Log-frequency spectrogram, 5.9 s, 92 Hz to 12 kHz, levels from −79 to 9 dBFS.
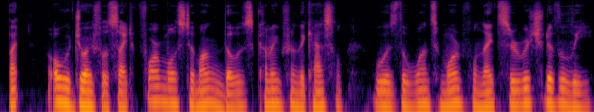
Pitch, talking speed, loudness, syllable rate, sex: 115 Hz, 190 wpm, -21 LUFS, 5.8 syllables/s, male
